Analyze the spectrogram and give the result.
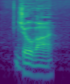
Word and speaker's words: Jovan: Yep, Jovan.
